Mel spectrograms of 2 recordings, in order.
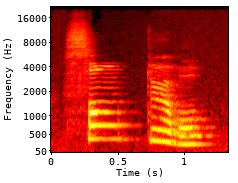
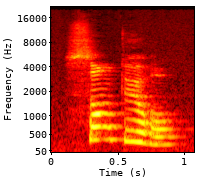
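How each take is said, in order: The two takes are said the same way.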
